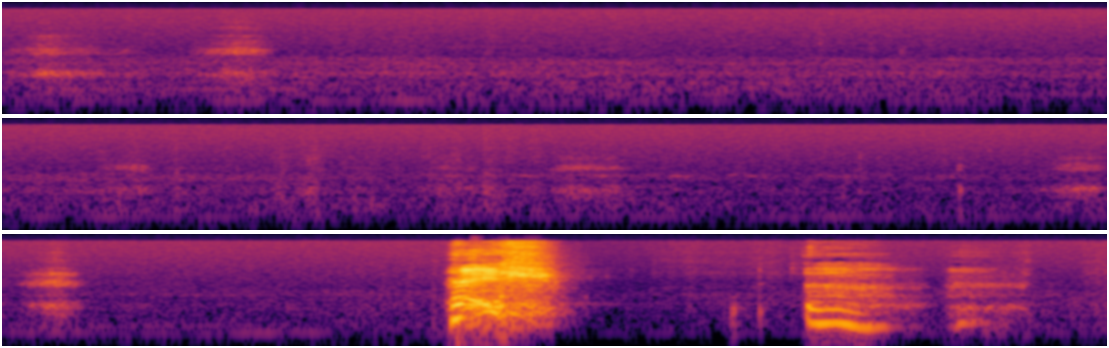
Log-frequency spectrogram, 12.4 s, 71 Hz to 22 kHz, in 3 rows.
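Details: Adult with a cold and a stuffed-up, snotty nose, sneezing for 30 minutes and stifling because the sneezes grew powerful: quiet sniffs and small stifled catches, then one loud explosive sneeze and two smaller ones.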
